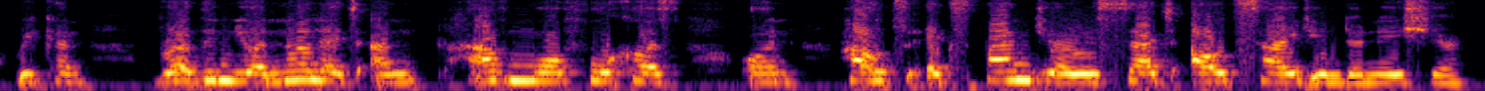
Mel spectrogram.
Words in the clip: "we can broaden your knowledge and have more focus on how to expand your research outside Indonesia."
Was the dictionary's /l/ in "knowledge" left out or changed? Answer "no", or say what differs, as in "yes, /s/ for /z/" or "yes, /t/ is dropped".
no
